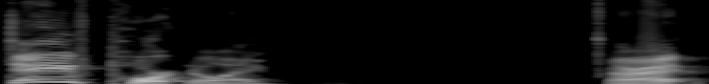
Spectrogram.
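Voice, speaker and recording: A livestream host with a high, sharp voice and wildly swooping pitch talks slowly and casually through the market, blunt and profane. He's chatty, reads the chat, and keeps saying "like" and "right?".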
